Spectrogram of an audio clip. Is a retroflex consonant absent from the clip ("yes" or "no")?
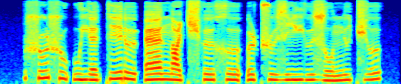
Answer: no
